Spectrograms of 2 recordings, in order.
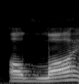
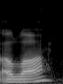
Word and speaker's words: Allah: So the rule says that if you have fatha or kasra or dhamma be right before the word Allah must be pronounced with a heavy sound.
